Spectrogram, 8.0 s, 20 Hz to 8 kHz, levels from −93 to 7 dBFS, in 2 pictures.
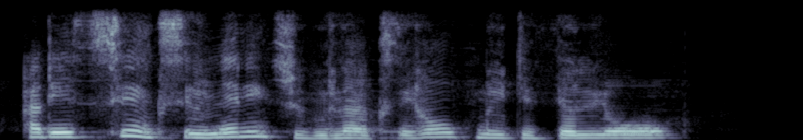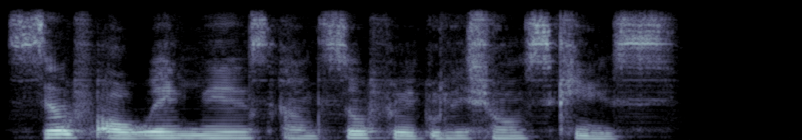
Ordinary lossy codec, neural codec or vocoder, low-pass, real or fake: none; codec, 44.1 kHz, 1.7 kbps, Pupu-Codec; 7.2 kHz; fake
